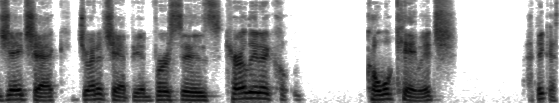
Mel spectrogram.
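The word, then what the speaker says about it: Karolina Kowalkiewicz: Uh Yan and Jek join a champion versus Karolina Koval Kitch.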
